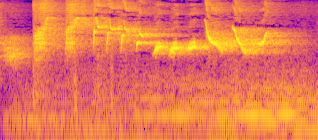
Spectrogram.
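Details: Short burst of white-rumped shama song with mimicry of lovebird, kapas tembak and cucak jenggot. Sharp chips lead into a warbled, rising and falling whistled run.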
